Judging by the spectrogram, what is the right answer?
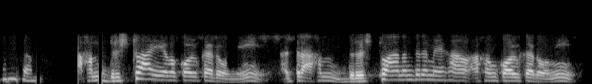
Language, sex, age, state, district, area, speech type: Sanskrit, male, 18-30, Kerala, Kottayam, urban, conversation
